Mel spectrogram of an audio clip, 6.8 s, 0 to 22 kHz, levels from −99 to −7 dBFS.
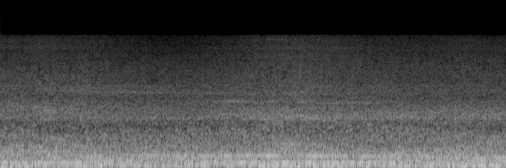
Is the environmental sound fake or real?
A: real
